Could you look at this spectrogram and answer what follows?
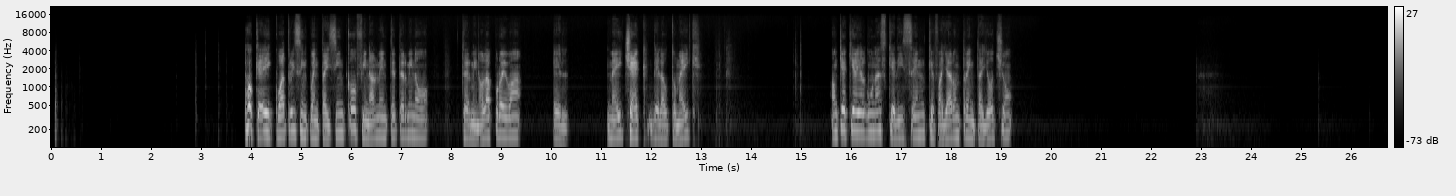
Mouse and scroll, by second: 12.6 click.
